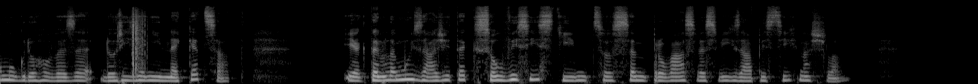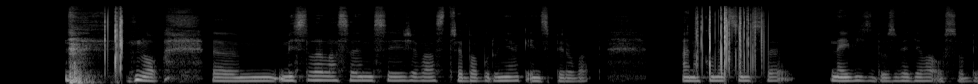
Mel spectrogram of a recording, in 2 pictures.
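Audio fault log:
1.33–1.48 s, 10.82–11.01 s, 16.73–17.47 s, cable scratch noise: a worn cable or connector likely shifted, its contact resistance flickering and injecting dense, ragged noise bursts. These are heard as scratchy rustling, level with the speech after "kdo ho veze do", then roughly 10 dB and 5 dB above.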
